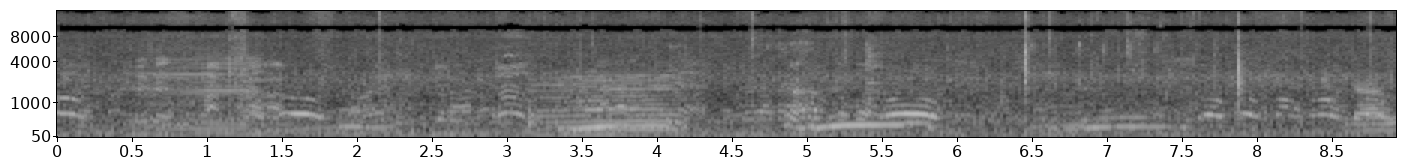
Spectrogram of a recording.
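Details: Cows coming down off a truck, lowing repeatedly: several rising-then-falling moos in sequence, some long and drawn out, over constant low vehicle rumble and faint voices.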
